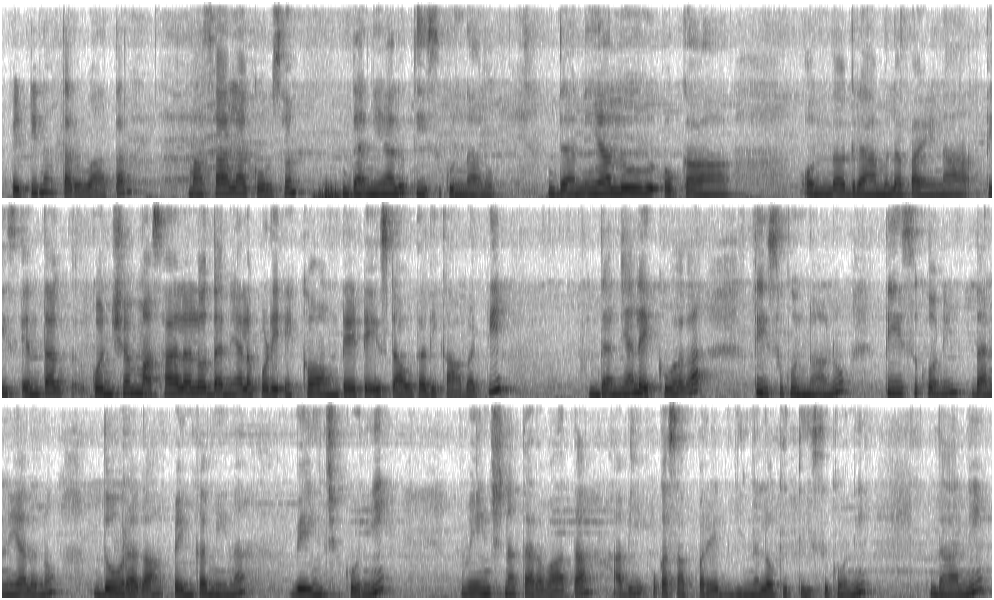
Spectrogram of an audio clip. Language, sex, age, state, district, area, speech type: Telugu, female, 18-30, Telangana, Medchal, urban, spontaneous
